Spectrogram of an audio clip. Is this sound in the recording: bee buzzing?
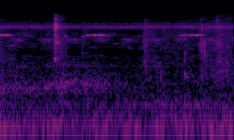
yes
